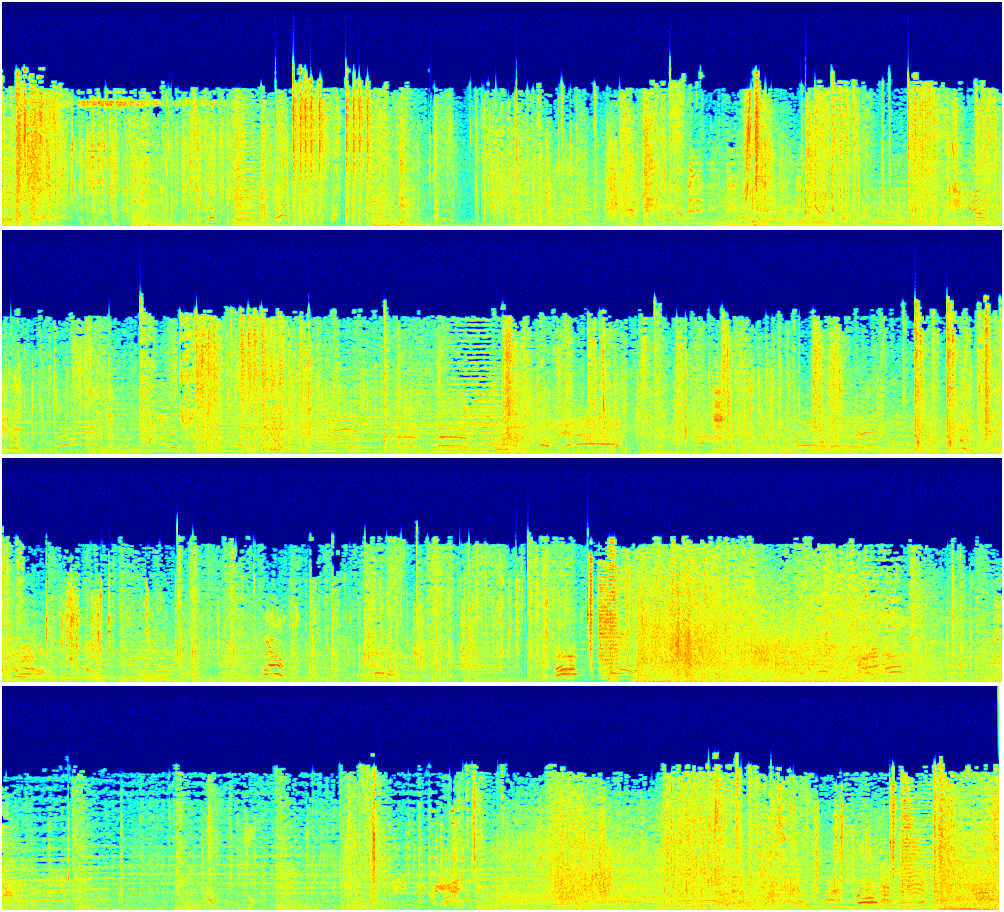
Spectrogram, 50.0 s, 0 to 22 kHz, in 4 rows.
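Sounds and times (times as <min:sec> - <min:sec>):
film score music: 0:00.0 - 0:49.9
rifle and machine-gun fire: 0:03.4 - 0:05.2, 0:10.0 - 0:12.8, 0:14.2 - 0:16.6, 0:44.3 - 0:47.7, 0:48.8 - 0:49.9
men shouting: 0:12.0 - 0:20.4, 0:46.3 - 0:49.2
large explosion rumbling: 0:32.9 - 0:37.2, 0:49.2 - 0:49.9.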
